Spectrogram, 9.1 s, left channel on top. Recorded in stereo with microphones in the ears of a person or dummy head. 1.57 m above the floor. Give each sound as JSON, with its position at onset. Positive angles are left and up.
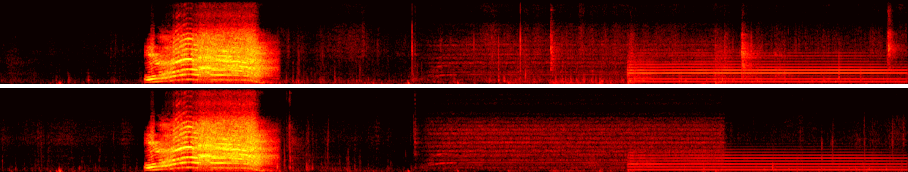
{"t": 1.4, "sound": "a scream", "side_deg": -10}
{"t": 4.2, "sound": "a hair dryer", "side_deg": -20}
{"t": 6.3, "sound": "a trumpet", "side_deg": 50}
